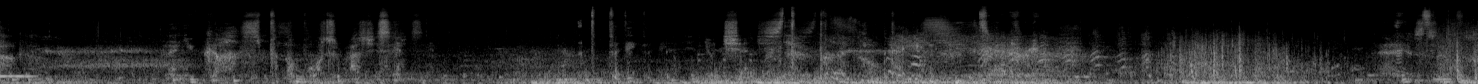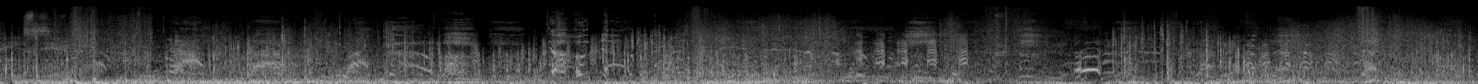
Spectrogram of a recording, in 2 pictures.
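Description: Water churns and rushes with a deep, steady rumble.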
